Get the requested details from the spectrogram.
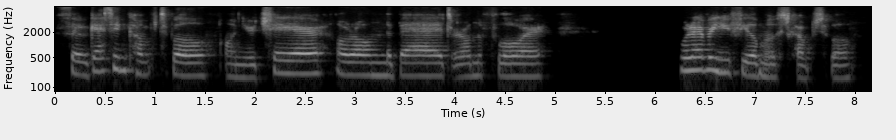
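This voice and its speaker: This medium-pitched female voice belongs to a meditation guide. Gentle and calming, she gives quiet directions in brief, leisurely phrases with gaps left in between.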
